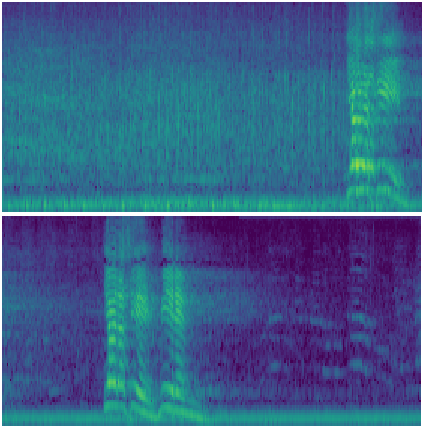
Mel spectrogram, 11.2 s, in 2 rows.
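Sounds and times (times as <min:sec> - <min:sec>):
audience applause: 0:00.0 - 0:06.4
people cheering: 0:00.0 - 0:06.6
speech: 0:04.6 - 0:05.5, 0:07.0 - 0:08.2.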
